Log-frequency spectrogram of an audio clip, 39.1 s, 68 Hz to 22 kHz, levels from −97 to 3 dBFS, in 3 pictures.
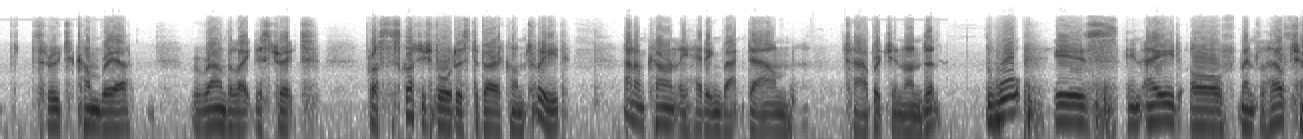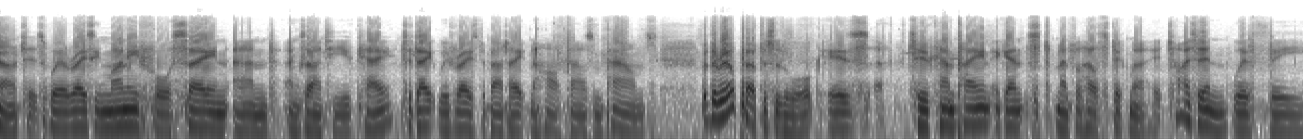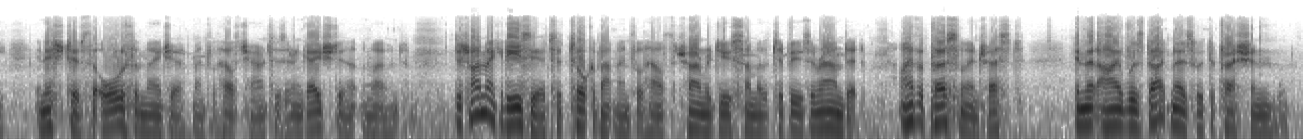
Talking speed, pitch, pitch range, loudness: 180 wpm, 105 Hz, 95-115 Hz, -21 LUFS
